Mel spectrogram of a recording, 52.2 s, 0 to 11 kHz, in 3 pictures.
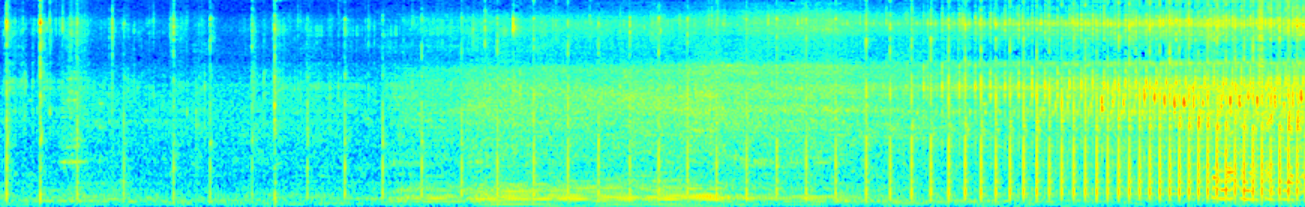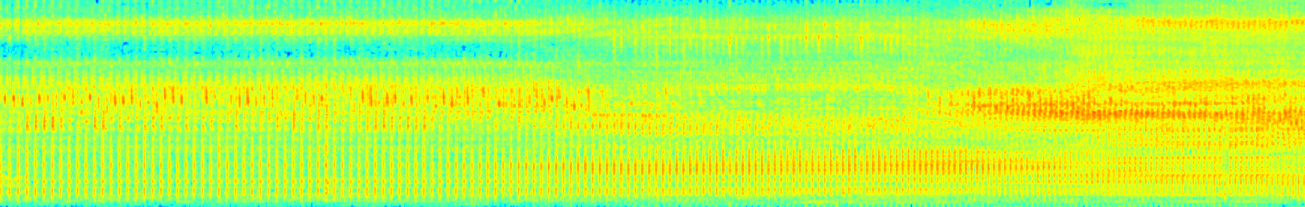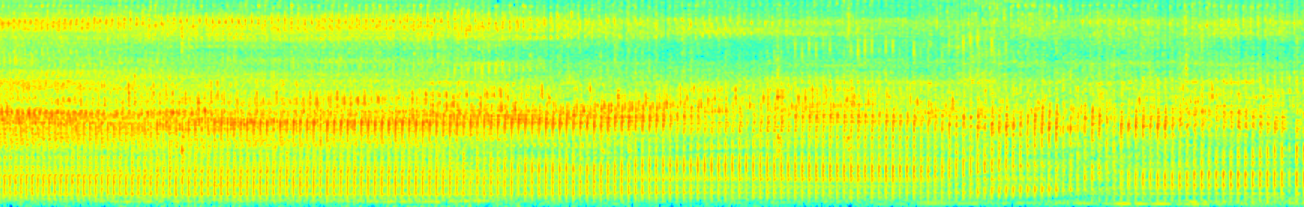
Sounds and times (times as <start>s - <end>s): Idling: 5.1s - 52.1s.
